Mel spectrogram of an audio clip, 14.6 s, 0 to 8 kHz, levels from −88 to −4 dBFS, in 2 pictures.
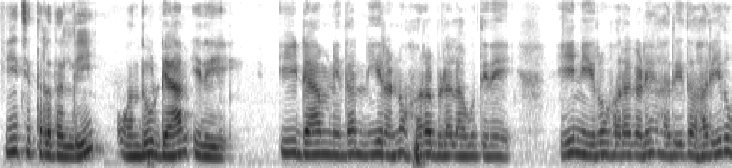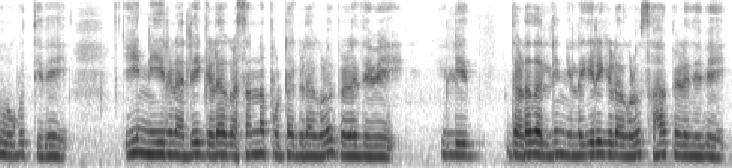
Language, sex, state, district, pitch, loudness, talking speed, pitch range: Kannada, male, Karnataka, Shimoga, 160 Hz, -28 LUFS, 120 wpm, 150-170 Hz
